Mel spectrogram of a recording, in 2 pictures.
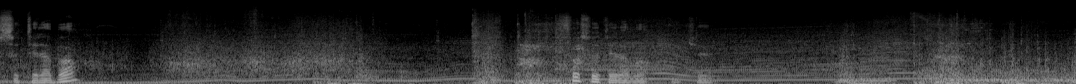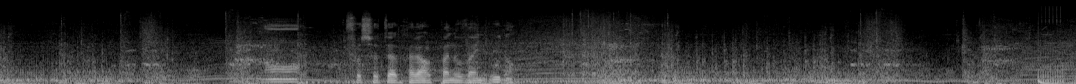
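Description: Car tyres thump and clatter over bumps.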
